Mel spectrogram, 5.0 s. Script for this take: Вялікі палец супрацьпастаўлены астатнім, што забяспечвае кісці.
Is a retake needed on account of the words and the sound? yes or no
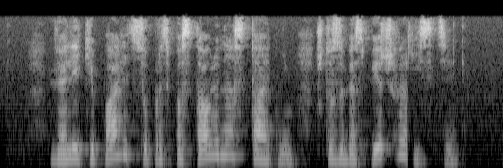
no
